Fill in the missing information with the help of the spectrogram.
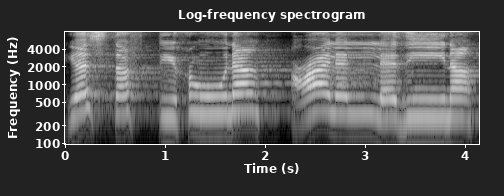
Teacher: یستفتحون، یہاں پر دیکھیے یہاں پر حروف مدہ واو پھر سے اپلائی ہو رہا ہے، یہ حروف مدہ واو یہاں پر آ گیا ہے، واو ساکن سے پہلے پیش ہے تو اس کو ہم ایک حرکت کے برابر کھینچیں گے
